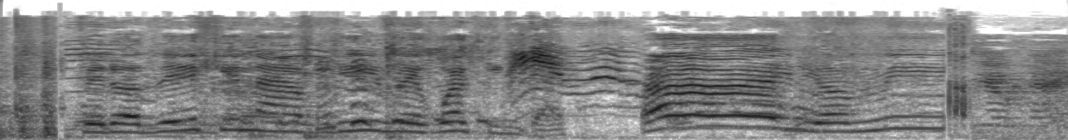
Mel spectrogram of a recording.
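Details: Kitten giving long, wavering, moaning meows in a small room, one drawn-out cry followed by a second smoother, rising-then-falling meow, with faint voices underneath.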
